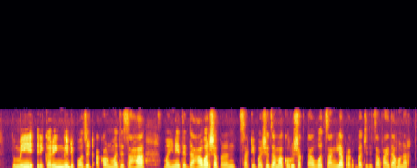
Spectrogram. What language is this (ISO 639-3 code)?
mar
